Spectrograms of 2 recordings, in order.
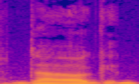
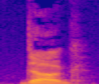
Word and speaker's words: Doug: actor called doc jones dog dog is a really hard name for us to pronounce it can you do it doug doug like d-o-u-g yeah yeah doug doug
